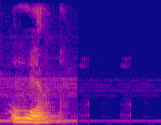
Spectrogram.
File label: dialogue, Ukrainian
